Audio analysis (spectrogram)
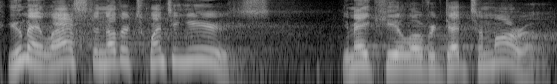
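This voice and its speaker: A man's voice: high-pitched, very animated, moderate pace, a bit bright. A man acting as an ailing young aide, dryly loyal and stoic, in a live audio drama. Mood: frankly concerned. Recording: echoey hall, live stage recording.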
